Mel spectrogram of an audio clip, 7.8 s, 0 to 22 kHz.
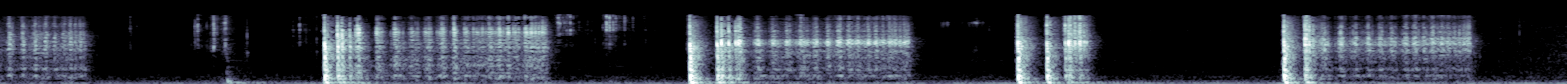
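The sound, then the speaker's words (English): Four coins dropped one at a time, each landing with a bright metallic clink and rattle in separate bursts divided by quiet gaps. “Now, did you hear how many coins there was? Yeah, there was 4.”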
